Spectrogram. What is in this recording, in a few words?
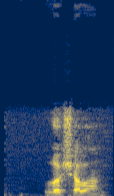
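"лӧсялан", Komi, male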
